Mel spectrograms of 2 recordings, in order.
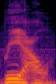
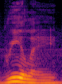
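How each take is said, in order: First: The name sounds like the word 'real'. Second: The name sounds like the word 'relay'. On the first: The speaker calls it right. "not Real" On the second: The speaker calls it wrong. "I would always pronounce it as Relay"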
